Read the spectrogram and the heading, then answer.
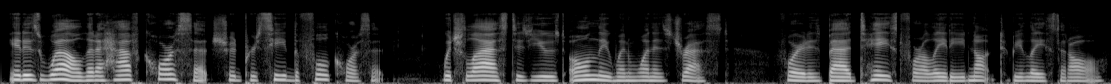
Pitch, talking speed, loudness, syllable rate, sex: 185 Hz, 190 wpm, -19 LUFS, 4.5 syllables/s, female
